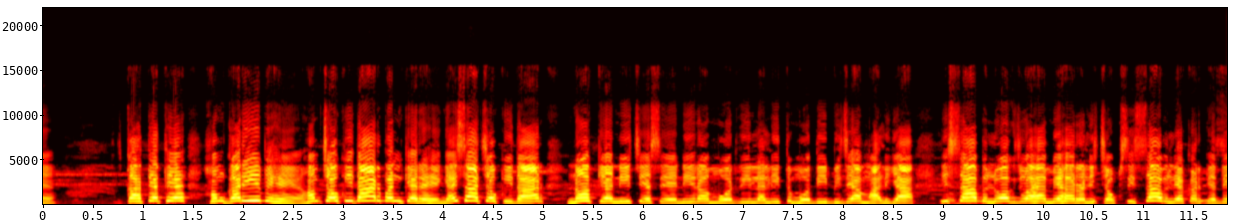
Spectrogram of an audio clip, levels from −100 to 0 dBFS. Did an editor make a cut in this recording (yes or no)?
no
